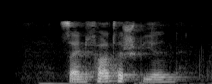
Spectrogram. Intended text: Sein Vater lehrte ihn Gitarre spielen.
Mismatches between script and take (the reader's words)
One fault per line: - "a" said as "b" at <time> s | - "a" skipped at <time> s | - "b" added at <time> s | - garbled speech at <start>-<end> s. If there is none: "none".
- "lehrte ihn Gitarre" skipped at 1.2 s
